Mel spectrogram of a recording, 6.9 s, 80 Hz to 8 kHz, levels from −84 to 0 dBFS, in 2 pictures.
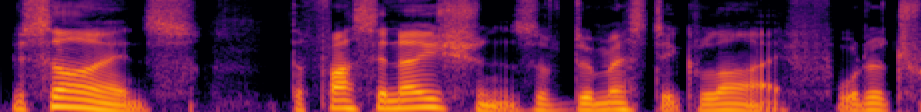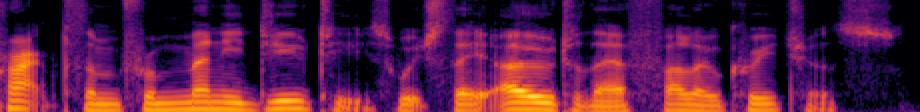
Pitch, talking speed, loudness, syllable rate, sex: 130 Hz, 165 wpm, -20 LUFS, 5.0 syllables/s, male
